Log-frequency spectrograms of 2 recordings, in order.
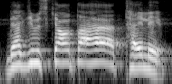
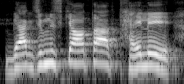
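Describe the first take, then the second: The two takes are said the same way.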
